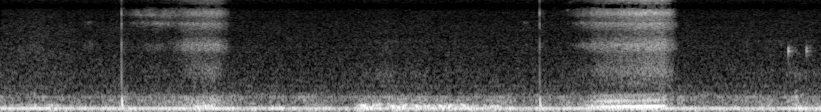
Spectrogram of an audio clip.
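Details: Sleeping cat: soft, faint snoring breaths roughly every three seconds under low room hum, light snoring.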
